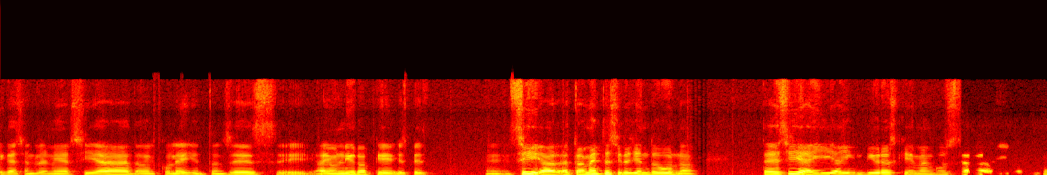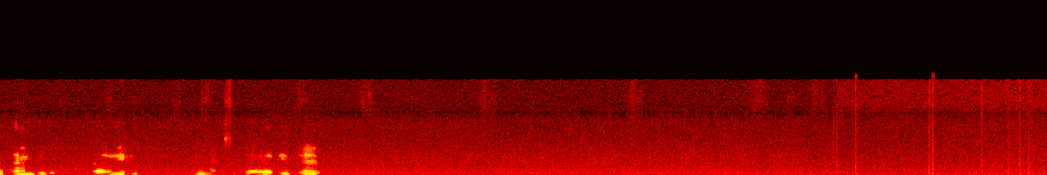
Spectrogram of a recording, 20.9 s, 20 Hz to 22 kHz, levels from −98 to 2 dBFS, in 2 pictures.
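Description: At 3.61–3.65 s and 5.35–5.39 s the speech has short concealed packet loss: roughly 20 ms of audio never arrived, and the decoder bridged each hole by extending the preceding sound before fading back in, heard as a brief smear or wobble.

From 6.91 to 7.08 s, repeated packet loss gives a robotic sound. Four gaps, the longest 25 ms, fall in quick succession and about half the span is synthesised fill, so the speech turns choppy with fragments missing.

At 8.28–8.31 s, another 20 ms gap is concealed the same way, leaving a short smear.

Between 9.59 and 11.07 s, 11.37 and 11.89 s, and 12.35 and 13.71 s the speech dips sharply, by about 25 to 30 dB at its deepest. This is likely speech suppressed in double talk, with the echo canceller attenuating the talker while the far end was also active.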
